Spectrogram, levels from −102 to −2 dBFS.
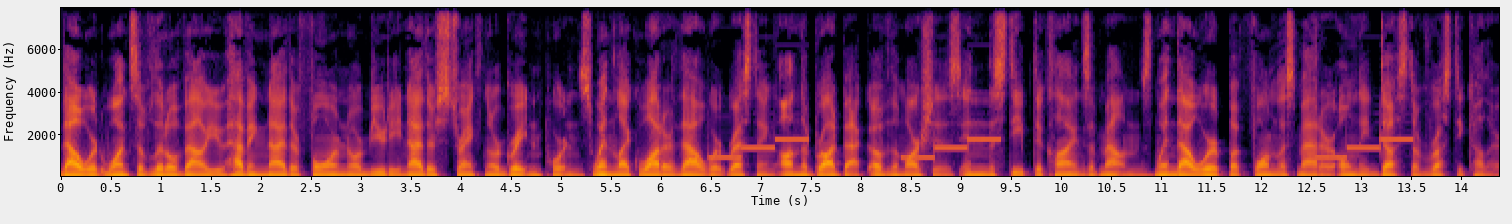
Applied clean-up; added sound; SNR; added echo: none; Telephone; 13 dB; none.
